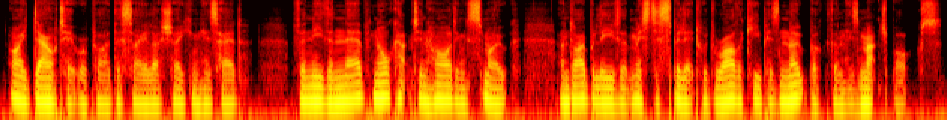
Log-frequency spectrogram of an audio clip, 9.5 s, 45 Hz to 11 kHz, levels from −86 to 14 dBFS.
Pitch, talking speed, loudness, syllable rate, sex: 100 Hz, 205 wpm, -19 LUFS, 5.1 syllables/s, male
